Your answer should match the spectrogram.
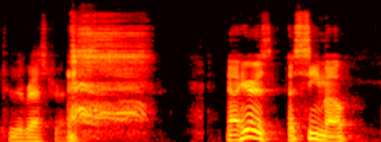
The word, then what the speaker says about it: ASIMO: makes this one, the Asimo. I don't know exactly how you pronounce that, but it's ASIMO. I'm sure it stands for something. It's an acronym for something. Well, let's emphasize the emo part.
